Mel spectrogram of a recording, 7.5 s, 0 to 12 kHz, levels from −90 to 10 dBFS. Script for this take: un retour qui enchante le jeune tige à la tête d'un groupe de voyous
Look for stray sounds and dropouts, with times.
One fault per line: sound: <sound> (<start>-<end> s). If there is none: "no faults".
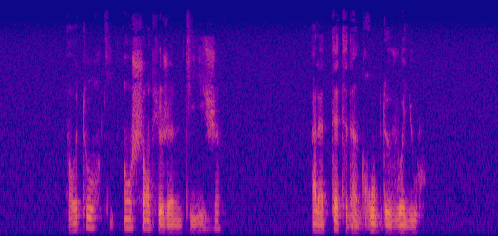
no faults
